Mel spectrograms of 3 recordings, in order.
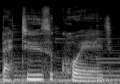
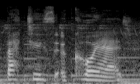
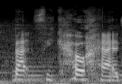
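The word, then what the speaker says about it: Betws-y-Coed: This morning we've come along to Betws Y Coed. Apparently a lot of people mistake it for being known as Betws Y Coed, and I'm hoping that I've not butchered the pronunciation of it.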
